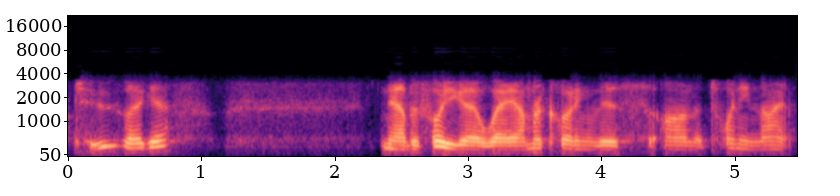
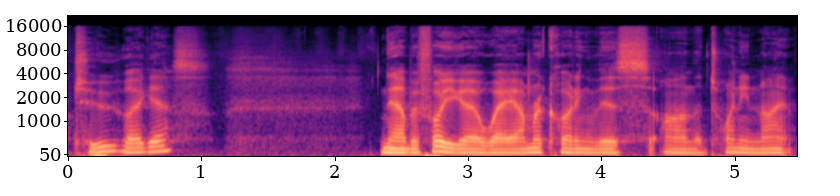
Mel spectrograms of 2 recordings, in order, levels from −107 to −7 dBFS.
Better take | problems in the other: second | phone-call audio; poor line; nothing above 3 kHz

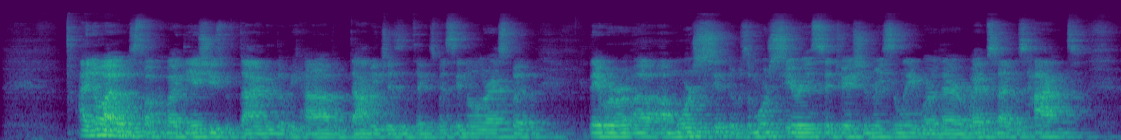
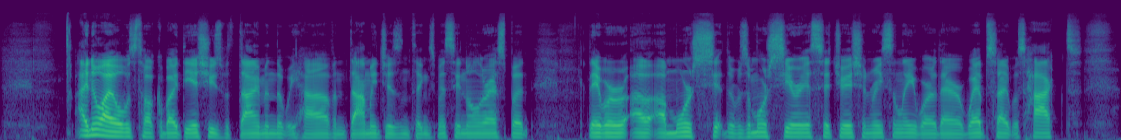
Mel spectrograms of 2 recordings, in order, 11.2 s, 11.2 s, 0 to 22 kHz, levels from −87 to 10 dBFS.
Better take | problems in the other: second | off-mic speech; far // room echo; noticeable; dies away in 0.8 s

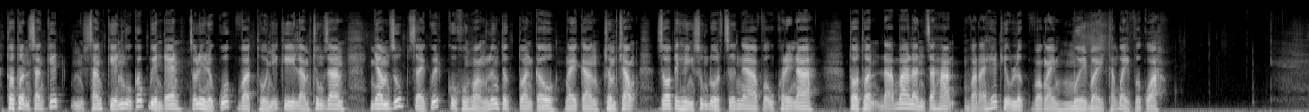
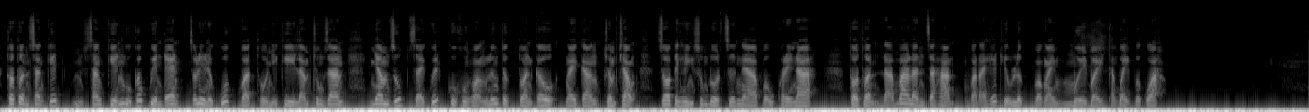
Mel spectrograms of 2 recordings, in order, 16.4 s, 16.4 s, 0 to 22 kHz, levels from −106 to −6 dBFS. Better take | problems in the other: first | low rumble; loud; throughout; as loud as the speech

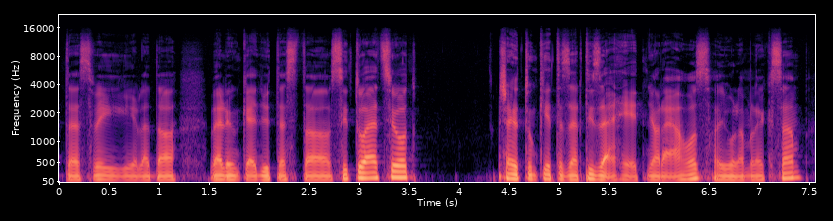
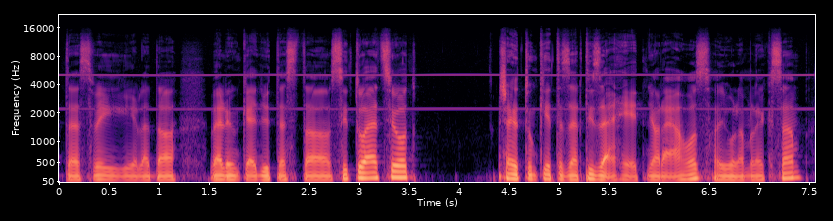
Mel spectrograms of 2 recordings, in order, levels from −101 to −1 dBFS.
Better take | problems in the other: first | high-pitched whine; faint; throughout; 5 kHz, 25 dB below the speech

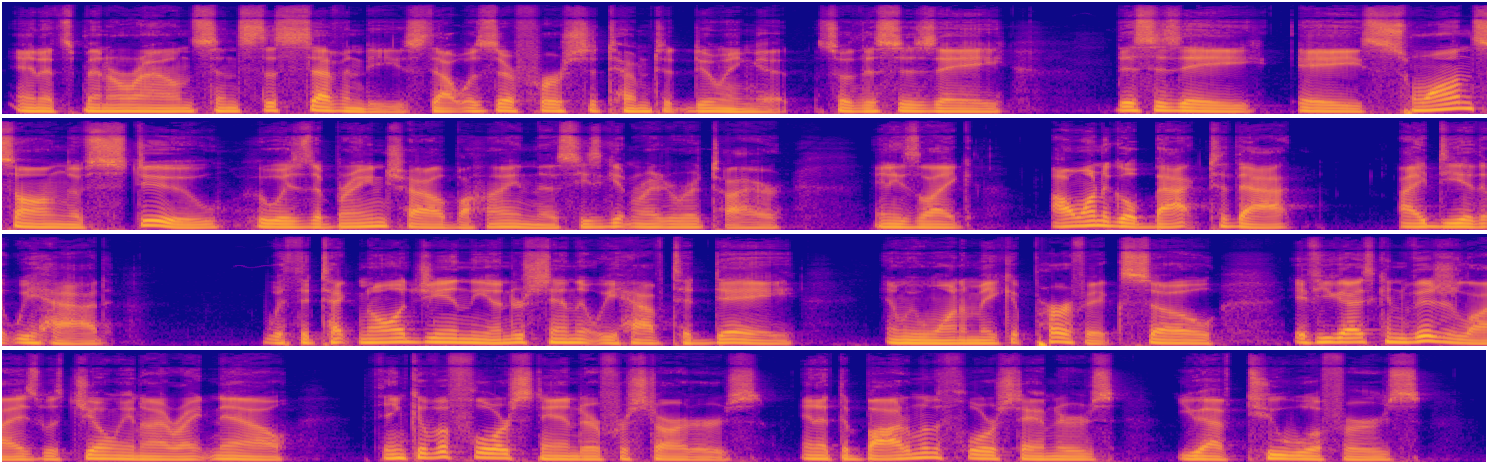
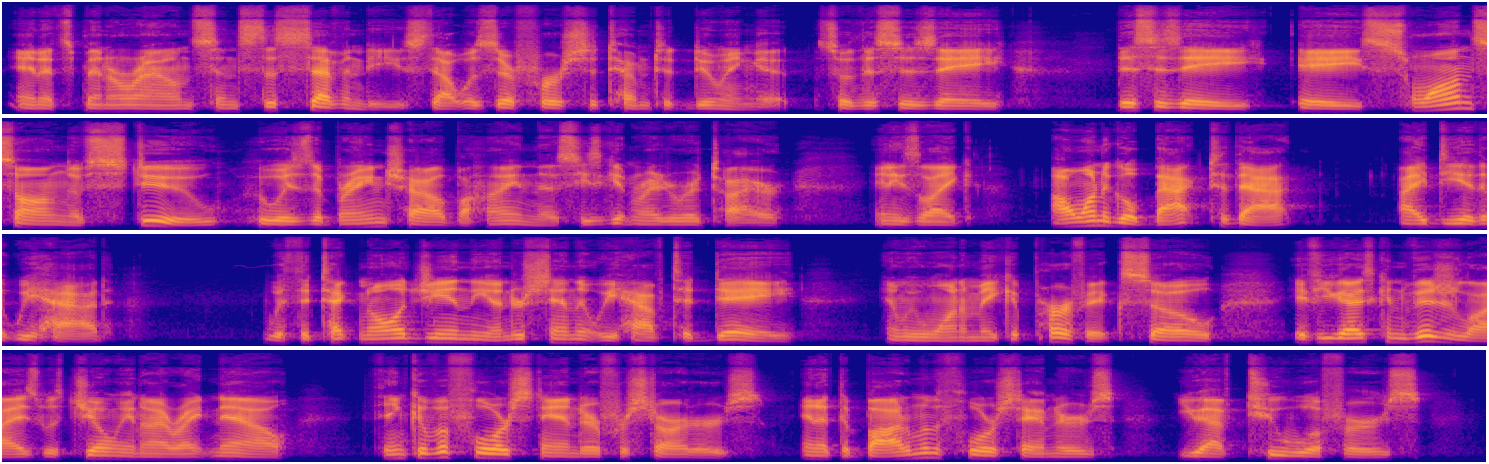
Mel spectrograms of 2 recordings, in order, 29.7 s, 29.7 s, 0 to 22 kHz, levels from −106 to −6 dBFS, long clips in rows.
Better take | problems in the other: first | thin; very; fading below 300 Hz

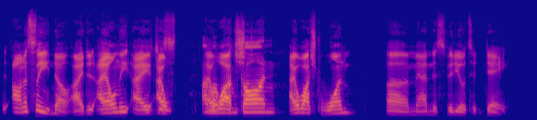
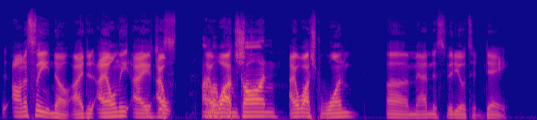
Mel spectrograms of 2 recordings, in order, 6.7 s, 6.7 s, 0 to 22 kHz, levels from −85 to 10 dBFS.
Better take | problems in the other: second | thin; somewhat; fading below 300 Hz

